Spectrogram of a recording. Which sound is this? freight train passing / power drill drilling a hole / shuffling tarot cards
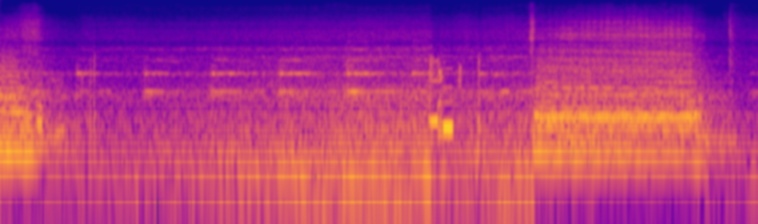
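freight train passing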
